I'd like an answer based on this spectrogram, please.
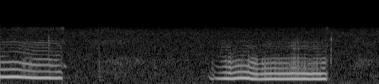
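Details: Snoring cat named Gymble: two steady, buzzing hums, a short one then a longer one, separated by a quiet pause, in a still indoor space.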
